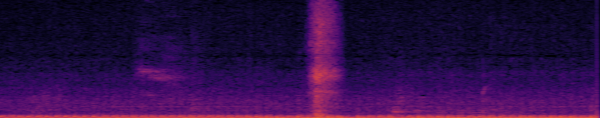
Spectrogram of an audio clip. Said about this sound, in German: Was, schauen wir mal, was überhaupt für ein Auto ist. Ach, so ein Quad, ey. So Quad, ey.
